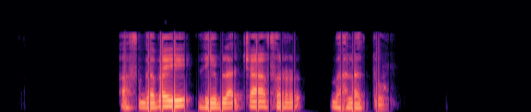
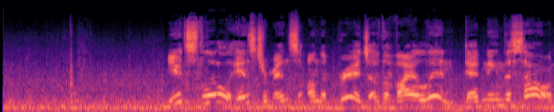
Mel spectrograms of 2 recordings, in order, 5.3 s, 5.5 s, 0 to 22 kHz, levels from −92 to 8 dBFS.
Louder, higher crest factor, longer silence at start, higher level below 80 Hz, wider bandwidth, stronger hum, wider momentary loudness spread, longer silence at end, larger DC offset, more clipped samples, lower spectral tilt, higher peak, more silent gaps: about the same, -18 LUFS vs -18 LUFS; about the same, 20 dB vs 16 dB; first, 1.2 s vs 0.05 s; about the same, -44 dBFS vs -42 dBFS; second, 7.8 kHz vs 13 kHz; neither; about the same, 17 LU vs 16 LU; first, 1.45 s vs 0 s; neither; neither; first, -5.5 dB/octave vs -3.5 dB/octave; first, 0 dBFS vs -4 dBFS; first, 3.17-3.30 s vs none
